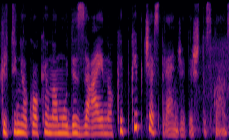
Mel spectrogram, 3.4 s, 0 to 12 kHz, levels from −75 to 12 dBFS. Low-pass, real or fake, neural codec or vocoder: 10.8 kHz; real; none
